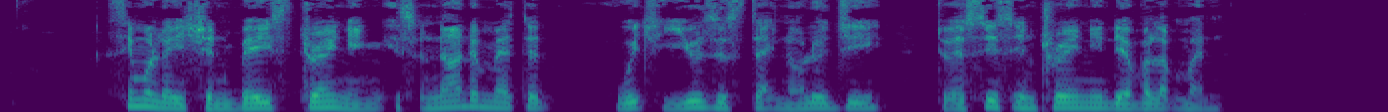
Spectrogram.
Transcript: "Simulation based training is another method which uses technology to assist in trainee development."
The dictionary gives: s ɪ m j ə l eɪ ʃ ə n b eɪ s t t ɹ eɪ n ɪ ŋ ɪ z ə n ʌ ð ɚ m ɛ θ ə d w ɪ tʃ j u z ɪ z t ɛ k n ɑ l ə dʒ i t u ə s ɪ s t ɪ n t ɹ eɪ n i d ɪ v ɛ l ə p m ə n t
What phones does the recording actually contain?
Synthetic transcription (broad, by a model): s ɪ m j ə l eɪ ʃ ə n b eɪ s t t ɹ eɪ n ɪ ŋ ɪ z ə n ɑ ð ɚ m ɛ t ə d w ɪ tʃ j u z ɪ s t ɛ k n ɑ l ə dʒ i t u ə s ɪ s t ɪ n t ɹ eɪ n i d ɪ v ɛ l ə p m ə n t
